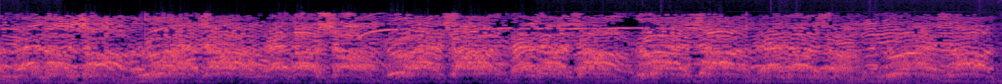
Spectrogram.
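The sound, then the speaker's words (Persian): A large crowd of protesters on a night march in Qom, Iran, chants slogans in unison, including "We don't want an Islamic Republic", loud and sustained for the whole stretch, the massed voices rising and falling in a steady rhythmic cadence. “همچنین تصاویر راهپیمایی امشب از تظاهرکنندگان در قم انتشار یافته که جمعیت شعار میدهند، نقل قول میکنم، جمهوری اسلامی نمیخوایم، نمیخوایم.”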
